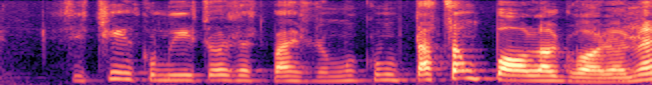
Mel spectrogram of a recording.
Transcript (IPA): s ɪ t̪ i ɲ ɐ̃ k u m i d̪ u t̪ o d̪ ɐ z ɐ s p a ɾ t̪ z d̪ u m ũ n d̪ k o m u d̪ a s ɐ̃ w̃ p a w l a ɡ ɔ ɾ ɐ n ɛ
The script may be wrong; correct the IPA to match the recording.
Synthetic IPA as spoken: s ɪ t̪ i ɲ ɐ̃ k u m i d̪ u t̪ o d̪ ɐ z ɐ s p a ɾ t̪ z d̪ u m ũ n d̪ k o m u t̪ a s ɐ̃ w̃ p a w l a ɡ ɔ ɾ ɐ n ɛ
